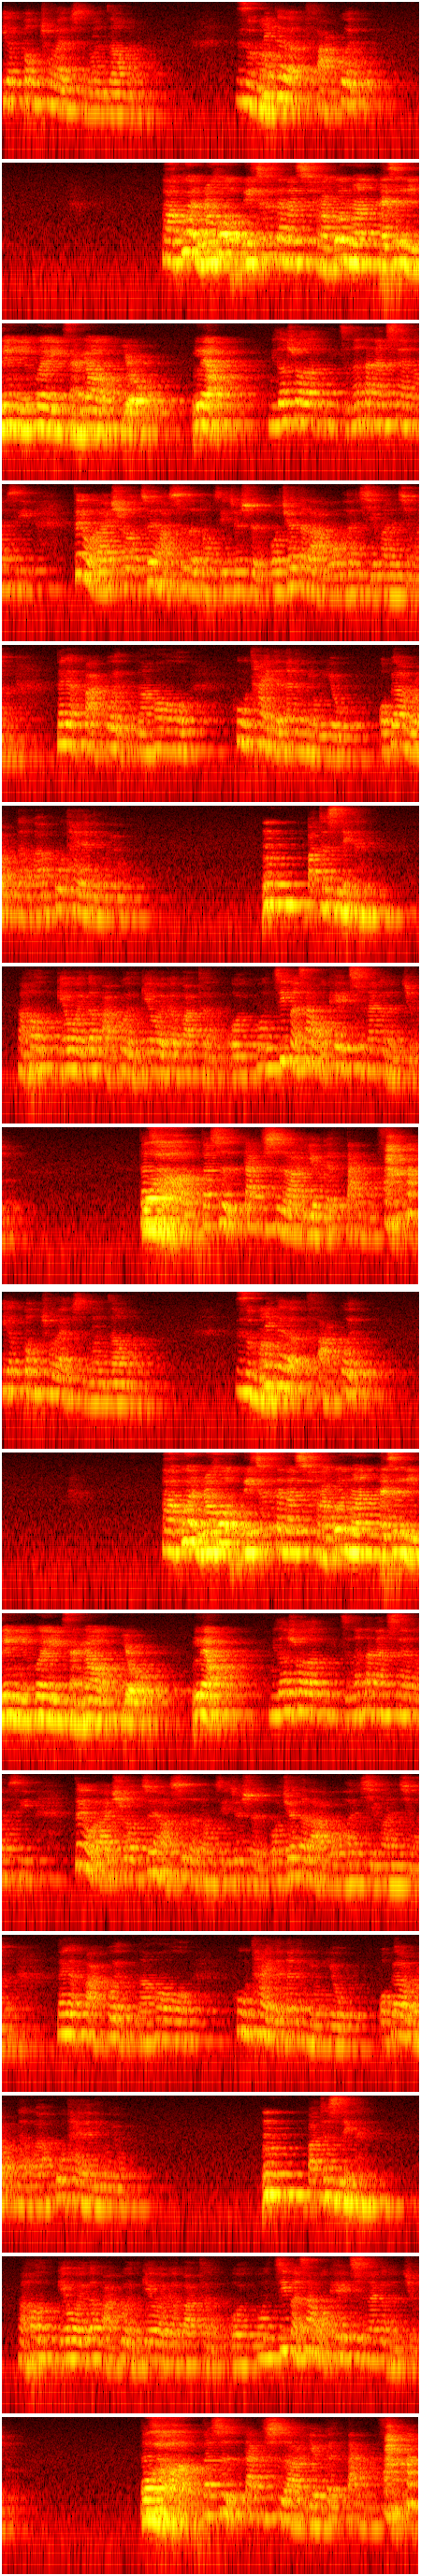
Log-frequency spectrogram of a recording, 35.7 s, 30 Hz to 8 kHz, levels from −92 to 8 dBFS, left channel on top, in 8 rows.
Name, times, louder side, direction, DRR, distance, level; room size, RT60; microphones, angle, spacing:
voice 1, 0.0-1.5 2.8-3.8 11.8-20.0 20.3-21.6 21.9-23.6 25.6-26.2 26.9-31.2 32.7-35.5, equal, 60° left, -6 dB, 0.8 m, -27 dB
voice 2, 2.5-2.9 6.2-10.5 10.9-11.3 25.1-26.3 32.7-33.2 35.3-35.6, equal, 20° right, -9 dB, 0.5 m, -19 dB
4.0 x 2.8 x 2.2 m, 1.0 s
head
